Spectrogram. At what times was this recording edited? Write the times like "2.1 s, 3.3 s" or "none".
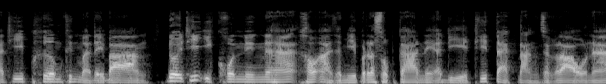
1.6 s

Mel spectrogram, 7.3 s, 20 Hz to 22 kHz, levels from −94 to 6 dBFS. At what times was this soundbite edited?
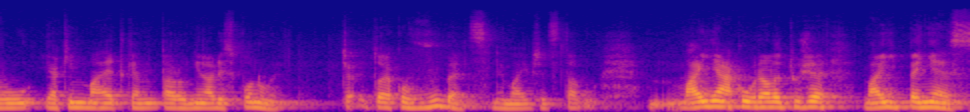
2.8 s

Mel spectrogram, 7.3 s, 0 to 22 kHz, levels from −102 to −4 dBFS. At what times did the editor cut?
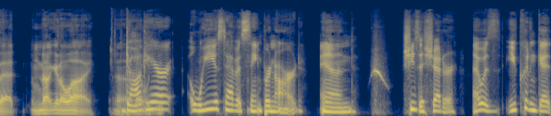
none

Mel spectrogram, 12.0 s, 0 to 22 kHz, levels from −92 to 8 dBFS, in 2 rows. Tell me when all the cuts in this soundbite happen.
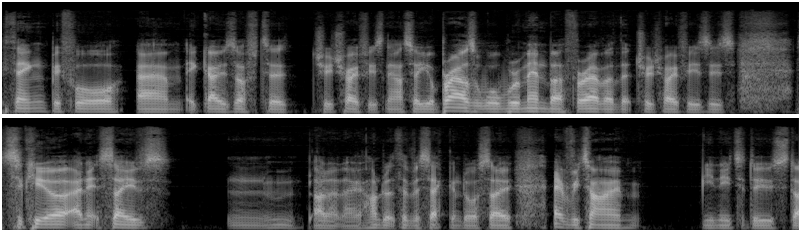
8.2 s, 11.0 s

